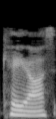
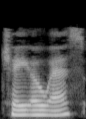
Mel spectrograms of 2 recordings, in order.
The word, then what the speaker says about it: chaos: The word chaos is interesting because it doesn't follow typical spelling rules. It's not pronounced cha o s or chiao. It's chaos.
